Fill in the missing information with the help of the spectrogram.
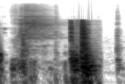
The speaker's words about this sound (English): Oh, man. A door closed.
